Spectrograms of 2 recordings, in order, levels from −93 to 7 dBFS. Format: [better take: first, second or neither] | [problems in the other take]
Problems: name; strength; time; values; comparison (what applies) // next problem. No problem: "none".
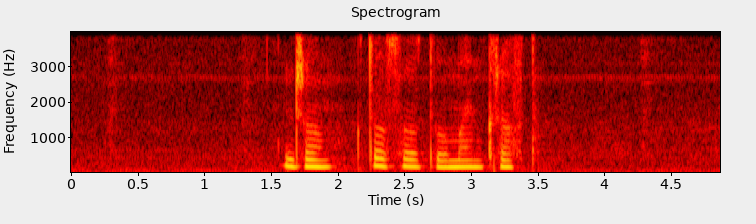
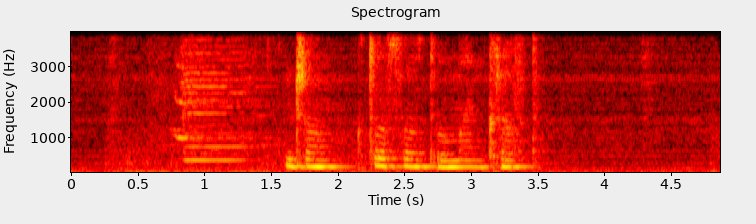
first | background sound (Truck); 12 dB below the speech // room echo; dies away in 0.3 s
